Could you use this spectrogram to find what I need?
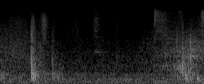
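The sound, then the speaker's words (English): A door being locked: faint mechanical clicks, with one sharp click near the start and a short cluster of clicks and a clunk near the end, over a low background. “Get out of here. Lock the door.”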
